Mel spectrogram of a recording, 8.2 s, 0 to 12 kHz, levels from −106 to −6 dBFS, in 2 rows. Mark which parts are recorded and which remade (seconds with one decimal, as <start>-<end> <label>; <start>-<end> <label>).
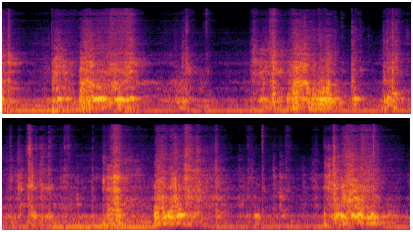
0.0-3.0 remade; 3.0-3.7 recorded; 3.7-8.2 remade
